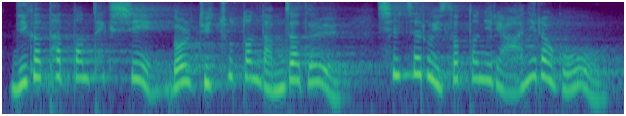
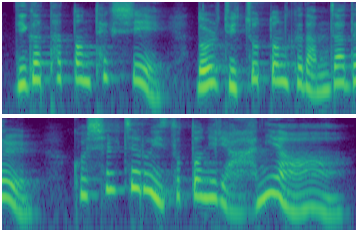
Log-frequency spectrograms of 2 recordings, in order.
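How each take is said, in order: First: Higher, softened echo of earlier words; remembered voice. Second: Firm, full-voiced insistence; insistent calming. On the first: Acted. Brother's words coming back to the boy, a soft remembered echo. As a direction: replay the words softly, like a memory. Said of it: "했던 말이 떠오릅니다". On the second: Brother pinning the boy down to calm him, insistent. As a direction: press the point to talk him down. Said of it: "꽉 눌러서 진정을".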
